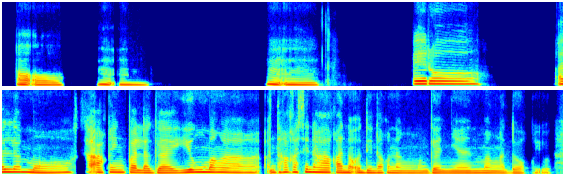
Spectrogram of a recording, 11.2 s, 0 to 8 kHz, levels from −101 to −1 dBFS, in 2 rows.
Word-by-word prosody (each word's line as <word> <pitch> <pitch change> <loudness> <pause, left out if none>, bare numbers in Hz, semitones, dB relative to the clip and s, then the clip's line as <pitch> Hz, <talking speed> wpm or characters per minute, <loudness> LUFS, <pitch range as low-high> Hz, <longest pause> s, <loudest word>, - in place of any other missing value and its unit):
Oo, 175 -4 +1 0.3
mm. 180 -4 -3 1.2
Mm, 185 -5 0 0.9
pero 260 +1 +5 1.2
alam 245 0 +4
mo? 195 -3 +2 0.4
Sa - - +2
aking 215 0 -1
palagay 185 -3 +1
yung 230 +1 +5
mga 200 -4 +1
ah, - - -12
naka 220 +1 -1
kasi 250 - 0
nakakanood 205 -4 +2
din 185 -1 0
ako 185 0 -3
ng 165 -1 -3
ganyan 160 0 -1
mga 160 -2 -3
dokyu. 150 -1 -8
190 Hz, 110 wpm, -23 LUFS, 170-215 Hz, 1.2 s, pero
